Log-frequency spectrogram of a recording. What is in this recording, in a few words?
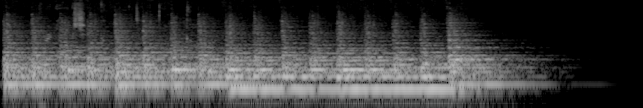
Friendly Ident Plucked Strings; SoundsCrate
